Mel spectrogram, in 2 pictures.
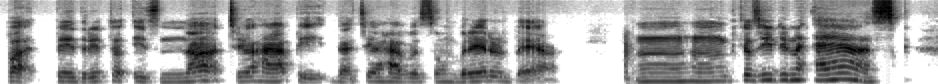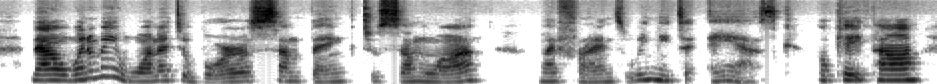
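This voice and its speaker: A woman's voice: mid-range voice, slow, fairly bright tone. A woman hosting a children's storytime livestream, talking to young children in simple teacherly phrases mixed with Spanish words. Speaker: host of a children's storytime channel.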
